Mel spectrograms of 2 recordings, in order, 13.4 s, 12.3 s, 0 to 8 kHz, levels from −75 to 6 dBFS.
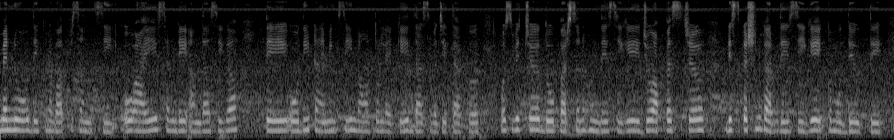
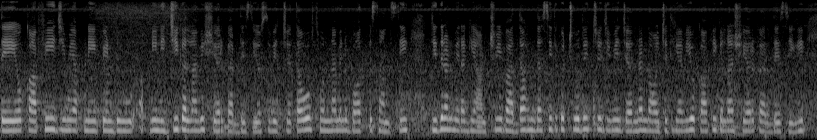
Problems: background sounds at intervals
